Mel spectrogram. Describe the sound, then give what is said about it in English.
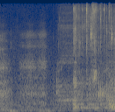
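Water runs from a tap in a steady, hissing stream, turning brighter and splashier partway through as a hammer is rinsed under it, with no voices. “I gotta wash my hammer”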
